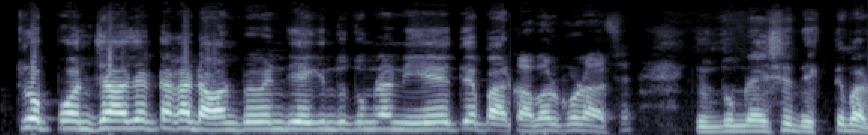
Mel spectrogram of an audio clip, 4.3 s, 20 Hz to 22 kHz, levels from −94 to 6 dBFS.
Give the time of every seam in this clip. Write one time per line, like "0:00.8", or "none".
0:02.6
